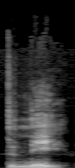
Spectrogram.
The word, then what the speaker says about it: Denis: d n i s dropping the E and the S is silent so the song is Den which makes sense because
